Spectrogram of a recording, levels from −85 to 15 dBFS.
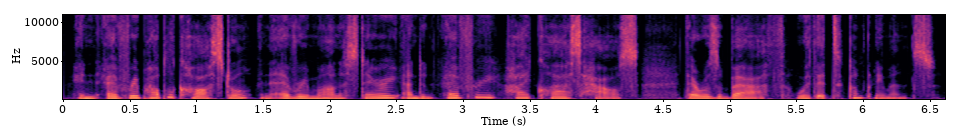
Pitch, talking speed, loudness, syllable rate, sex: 220 Hz, 180 wpm, -19 LUFS, 6.3 syllables/s, female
